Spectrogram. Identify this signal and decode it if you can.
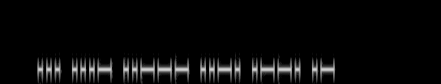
Morse code, heard as a keyed tone, about 28 wpm, 700 Hz. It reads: SV2FPA
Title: DXCC-100 Call Signs - 6 Characters - Repeated 3x - 28wpm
